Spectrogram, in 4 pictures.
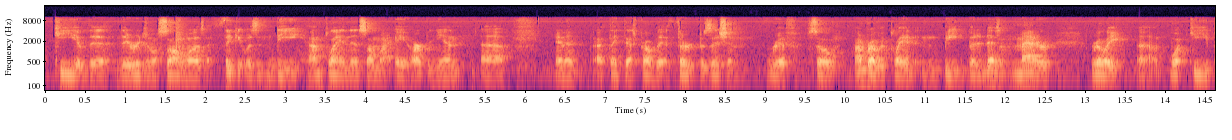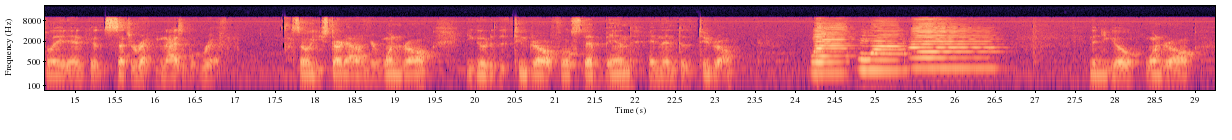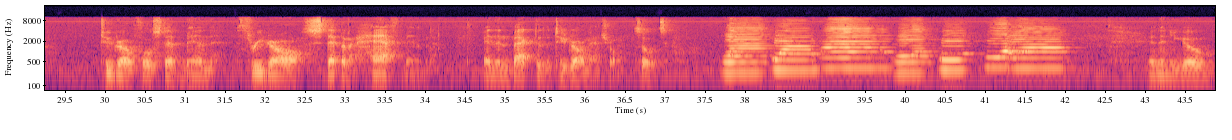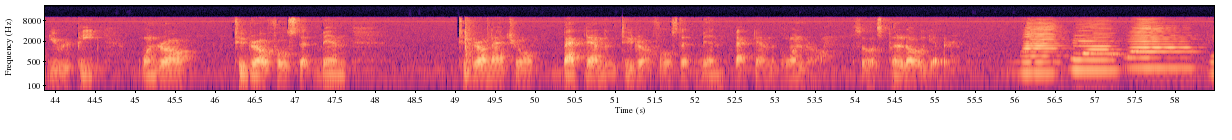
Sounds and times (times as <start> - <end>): Speech: 0.1 - 17.0, 17.6 - 23.3, 27.7 - 29.1, 30.0 - 37.1, 43.0 - 47.7, 49.0 - 55.4.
